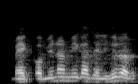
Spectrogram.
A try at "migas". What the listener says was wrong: Pronuncio, pronuncie bien, porque migas, diga migas, porque se entendió amigas.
